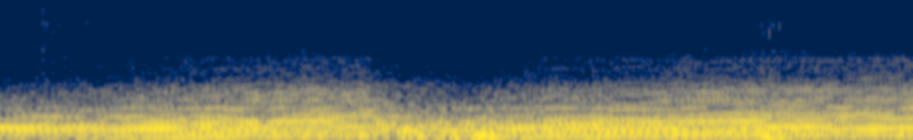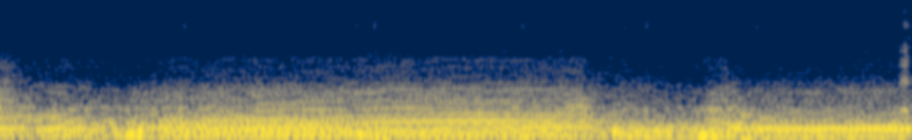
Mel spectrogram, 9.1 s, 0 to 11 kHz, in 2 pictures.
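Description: Dodge Challenger SRT8 engine, a deep, loud V8 rumble that holds steady and swells in a few revving surges, heard close by and alone with no talking.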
